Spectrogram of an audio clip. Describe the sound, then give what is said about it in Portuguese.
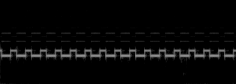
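A telephone rings with a rapid warbling electronic trill, a fast alternating two-tone pattern repeating steadily and loudly throughout, with no voices. “Então vou atender aqui o telefone.”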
